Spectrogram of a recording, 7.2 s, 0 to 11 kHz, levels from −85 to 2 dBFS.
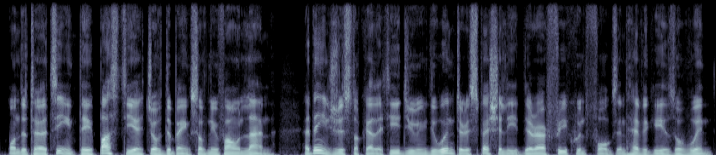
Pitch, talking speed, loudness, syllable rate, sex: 100 Hz, 235 wpm, -21 LUFS, 7.1 syllables/s, male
